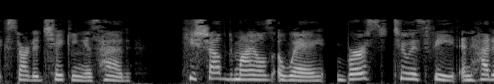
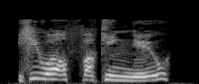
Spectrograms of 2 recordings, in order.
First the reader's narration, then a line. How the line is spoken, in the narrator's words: Ethan growled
